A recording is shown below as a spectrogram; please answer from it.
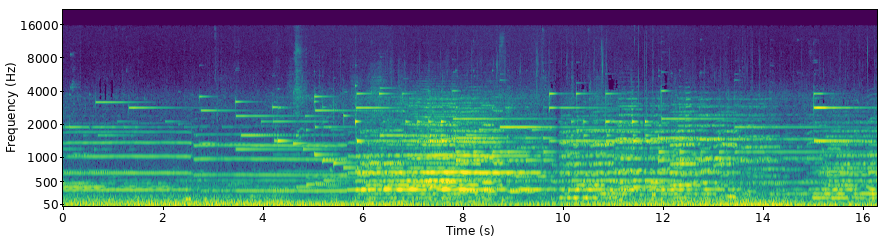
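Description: Marching band front ensemble playing a slow passage on mallet percussion (marimbas, vibraphones and glockenspiel), with long ringing notes that move in steps and swell into a fuller chord about six seconds in. A steady low rumble runs underneath.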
